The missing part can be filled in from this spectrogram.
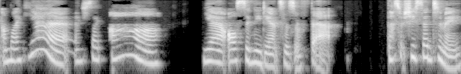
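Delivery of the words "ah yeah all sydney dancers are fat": bad put-on American accent, slow, drawn-out ah. Retelling what a woman said to her twenty years ago, terrible American accent. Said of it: "I'm doing a terrible American accent".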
